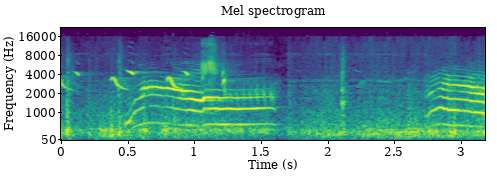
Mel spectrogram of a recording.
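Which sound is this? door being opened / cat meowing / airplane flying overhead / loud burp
cat meowing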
